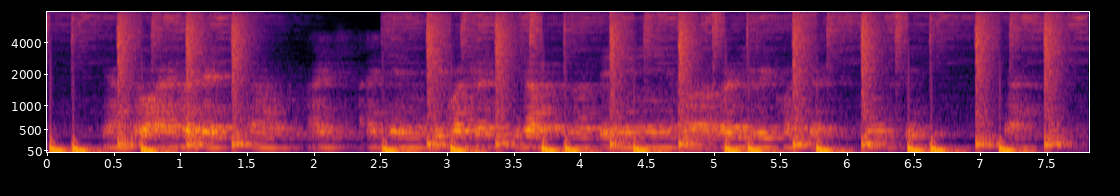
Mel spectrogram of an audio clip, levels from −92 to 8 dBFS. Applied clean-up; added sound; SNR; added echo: none; Drum / Drum kit; -5 dB; reverberation time 0.6 s.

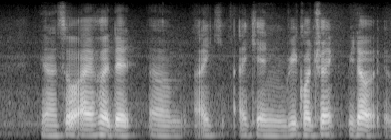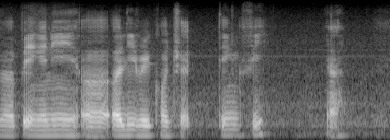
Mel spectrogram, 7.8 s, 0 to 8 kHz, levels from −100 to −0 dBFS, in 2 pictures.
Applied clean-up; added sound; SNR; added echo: none; none; none; none.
